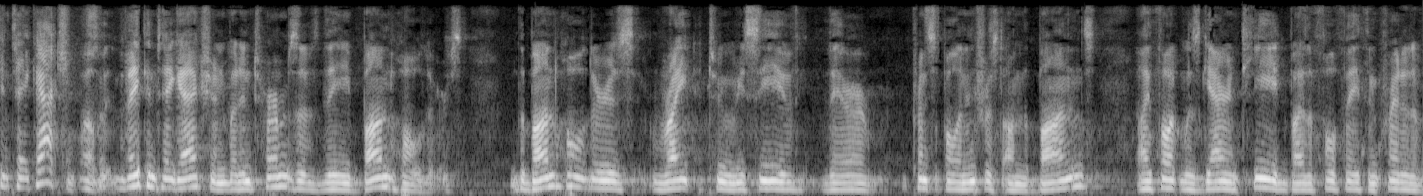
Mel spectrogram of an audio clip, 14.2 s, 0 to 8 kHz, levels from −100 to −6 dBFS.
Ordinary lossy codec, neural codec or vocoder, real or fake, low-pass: AAC, 32 kbps; codec, 16 kHz, 16 kbps, FunCodec, trained on LibriTTS, 50 frames a second; fake; 7.2 kHz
